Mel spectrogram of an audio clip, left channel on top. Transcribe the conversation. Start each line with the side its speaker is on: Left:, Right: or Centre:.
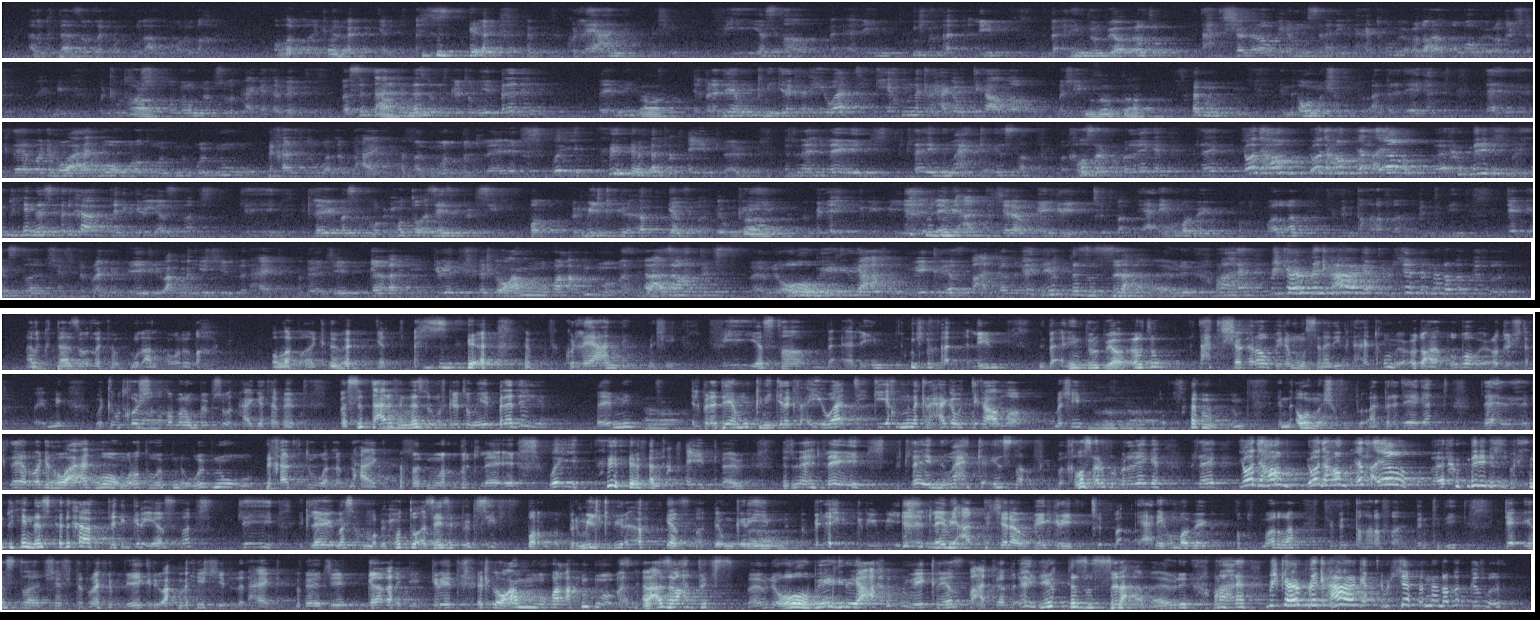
Right: انا كنت عايز اقول لك يا محمود على حوار يضحك والله بكلمك
Left: قول
Right: بجد <laughs>
Left: <laughs>
Right: في الكليه عندي ماشي في يا اسطى بقالين <laughs> بقالين البقالين دول بيقعدوا تحت الشجره وبيلموا الصناديق بتاعتهم ويقعدوا على طوبه ويقعدوا يشتغلوا فاهمني وانت بتخش
Left: اه
Right: تطلب منهم بيبسي والحاجه تمام بس انت عارف
Left: اه
Right: الناس دول مشكلتهم ايه البلديه فاهمني
Left: اه
Right: البلديه ممكن يجي لك في اي وقت يجي ياخد منك الحاجه ويتكل على الله ماشي
Left: بالظبط اه
Right: <laughs> ان اول ما يشوفوا الب- البلديه جت تلاقي تلاقي الراجل هو قاعد هو ومراته وابنه وابنه وابن خالته ولا ابن حاجه <laughs> فالمهم بتلاقي إيه؟ وي <laughs> فالحيد فاهم تلاقي تلاقي إيه؟ تلاقي ان واحد جاي يا اسطى في- خلاص عرفوا البلديه جايه تلاقي يا واد يا عمرو يا واد يا عمرو الحق يا فاهمني <laughs> تلاقي الناس كلها بتجري يا اسطى تلاقي إيه؟ تلاقي مثلا هم بيحطوا ازايز البيبسي في بر... برميل كبير قوي يا اسطى تلاقيهم جاريين
Left: اه
Right: <laughs> بيجري بيه
Left: <laughs>
Right: تلاقيه بيعدي شارع وبيجري يعني هما بيجروا في مره في بنت اعرفها البنت دي ك- يا اسطى شافت الراجل بيجري وعمال يشيل الحاجه ماشي جا- جريت قلت له عمو عمو انا عايز واحد بيبسي فاهمني وهو بيجري يا عم بيجري يا اسطى عشان ينقذ السلعه فاهمني راح أنا مش جايب لك حاجه انت مش شايف ان انا بنقذ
